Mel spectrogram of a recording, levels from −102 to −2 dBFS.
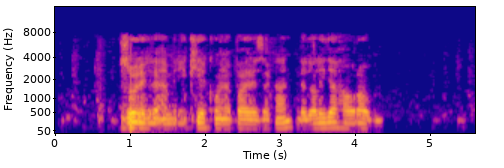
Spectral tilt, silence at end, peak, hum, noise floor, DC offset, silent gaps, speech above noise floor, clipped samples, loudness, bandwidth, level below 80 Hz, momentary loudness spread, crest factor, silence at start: -5.5 dB/octave; 1.25 s; -4 dBFS; none; -81 dBFS; under 0.1%; none; 58 dB; under 0.1%; -24 LUFS; 7.8 kHz; -60 dBFS; 14 LU; 22 dB; 0.6 s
